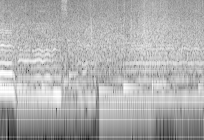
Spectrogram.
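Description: A woman singing to acoustic guitar. Her held note with vibrato ends about a second in, and the guitar's notes ring on through the rest.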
